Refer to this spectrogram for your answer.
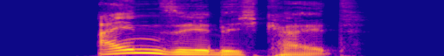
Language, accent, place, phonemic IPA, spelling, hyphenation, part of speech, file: German, Germany, Berlin, /ˈaɪ̯nzɪlbɪçkaɪ̯t/, Einsilbigkeit, Ein‧sil‧big‧keit, noun, De-Einsilbigkeit.ogg
- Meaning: monosyllabicity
